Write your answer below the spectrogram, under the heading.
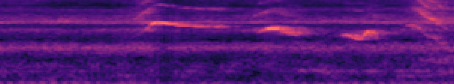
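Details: Short burst of Oriental magpie-robin fighting song from a natural bird, used to stir others up: three clear whistled notes, each slurring downward, spaced roughly every half second against a faint hiss.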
